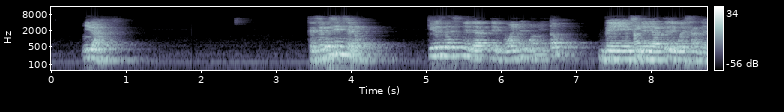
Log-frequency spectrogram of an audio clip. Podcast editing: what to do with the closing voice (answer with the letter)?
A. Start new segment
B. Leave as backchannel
B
